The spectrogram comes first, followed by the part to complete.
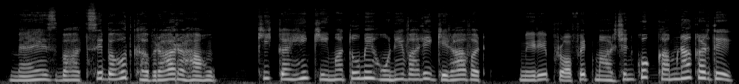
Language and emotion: Hindi, fearful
